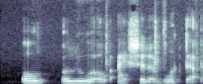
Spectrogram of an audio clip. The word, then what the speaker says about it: Oluo: Kendi and So You Want to Talk About Race by Ijeoma Oluwo. Oluo. I should have looked up how to pronounce her name.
